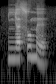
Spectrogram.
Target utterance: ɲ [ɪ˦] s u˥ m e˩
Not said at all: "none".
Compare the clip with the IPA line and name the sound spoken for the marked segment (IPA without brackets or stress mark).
ɛ˦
